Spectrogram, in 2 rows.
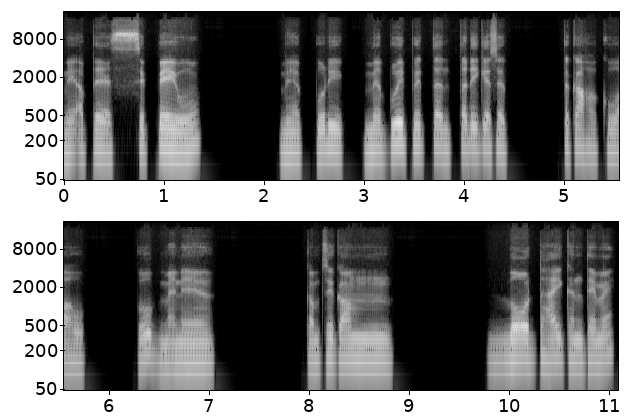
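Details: Real stammering (stuttering) in a male vlogger on day 27 of his stammering-control journey, using pausing and pacing techniques while speaking live on a ferry; a background-noise-removal filter altered his voice.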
